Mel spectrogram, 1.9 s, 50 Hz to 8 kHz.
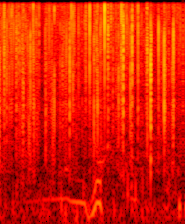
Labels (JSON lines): {"label": "biophony, cascading saw", "recorder": "SoundTrap 600 or HydroMoth"}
